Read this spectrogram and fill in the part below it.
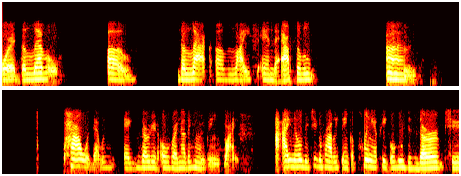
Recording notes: Open Forum Line - Call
